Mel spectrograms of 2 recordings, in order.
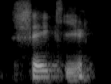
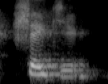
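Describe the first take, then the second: First: Said in the usual way. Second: Shaky voice. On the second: Shown as a demonstration. Teacher demonstrating a throat-blocked voice to the group, shaky. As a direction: let the word shaky tremble, a bit louder. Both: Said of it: "did anyone get shaky from that?".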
